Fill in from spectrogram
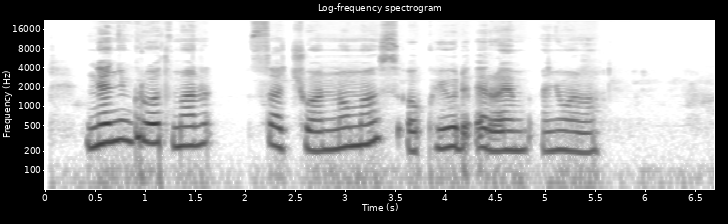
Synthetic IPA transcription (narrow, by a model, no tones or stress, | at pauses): ŋeɲɡɾot̪mar | sat͡ʃwanɔmasɔkjudɛɾɛmbaɲwala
